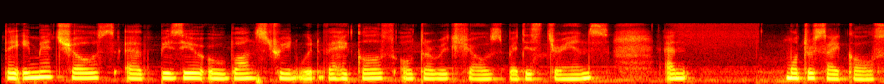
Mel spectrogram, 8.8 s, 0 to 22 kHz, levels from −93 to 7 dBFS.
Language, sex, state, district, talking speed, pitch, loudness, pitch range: English, female, Nagaland, Dimapur, 95 wpm, 200 Hz, -15 LUFS, 190-210 Hz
